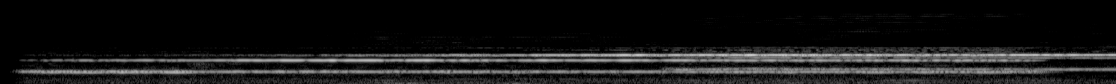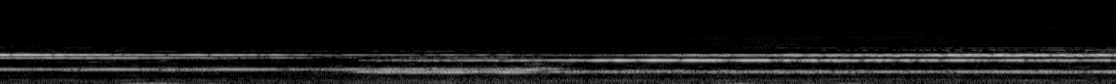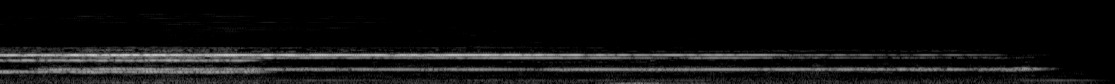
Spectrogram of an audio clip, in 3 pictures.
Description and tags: Ambient processed breath drone. Gradual spectral/harmonic morphing.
